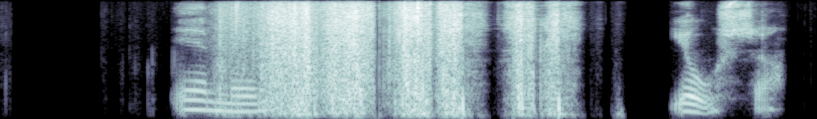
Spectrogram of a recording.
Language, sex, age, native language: Icelandic, female, 11, Icelandic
